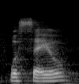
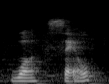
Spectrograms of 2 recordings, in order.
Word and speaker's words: wassail: Oh, that was one of my favorite things that I made yesterday was wassail, which Tim keeps pronouncing as wassail. It's wassail. I've been saying it wrong all this time.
